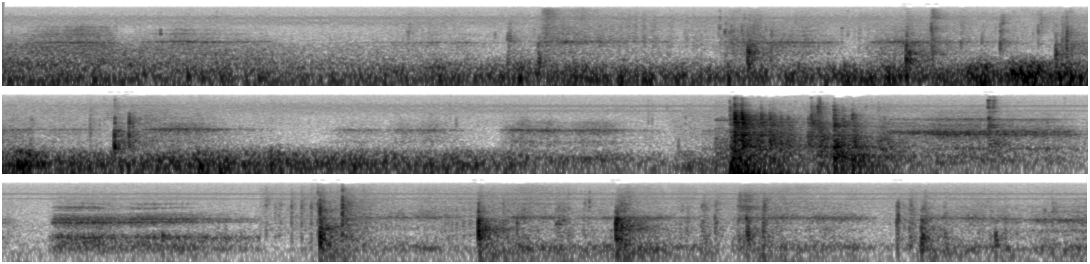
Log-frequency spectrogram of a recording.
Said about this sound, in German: Könntest du das Fenster schließen?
